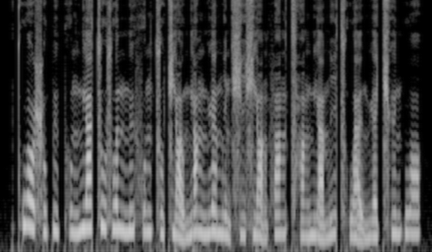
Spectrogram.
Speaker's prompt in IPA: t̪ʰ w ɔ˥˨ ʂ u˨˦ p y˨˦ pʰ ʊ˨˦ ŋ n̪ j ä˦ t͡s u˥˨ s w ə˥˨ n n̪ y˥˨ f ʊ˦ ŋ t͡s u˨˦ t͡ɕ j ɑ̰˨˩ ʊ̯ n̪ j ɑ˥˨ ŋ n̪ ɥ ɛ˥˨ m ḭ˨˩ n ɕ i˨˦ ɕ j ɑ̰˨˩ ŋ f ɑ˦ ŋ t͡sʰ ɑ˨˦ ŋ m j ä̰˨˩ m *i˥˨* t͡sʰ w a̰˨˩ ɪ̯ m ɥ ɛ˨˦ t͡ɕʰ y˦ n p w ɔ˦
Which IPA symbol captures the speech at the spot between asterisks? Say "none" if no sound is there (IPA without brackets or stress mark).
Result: i˥˨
